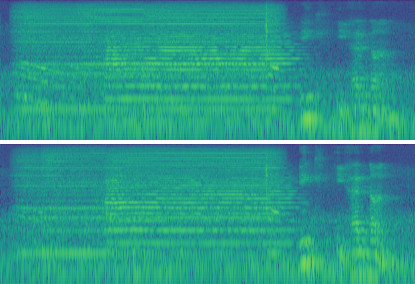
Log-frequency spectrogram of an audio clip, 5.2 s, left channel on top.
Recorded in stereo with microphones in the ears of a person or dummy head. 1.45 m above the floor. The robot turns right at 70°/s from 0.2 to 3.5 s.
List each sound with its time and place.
1.3 s a trumpet: 35° right, 4.5 m; by 3.6 s 125° left, 4.5 m
3.7 s a man speaking: 70° right (ahead or behind), 1.4 m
